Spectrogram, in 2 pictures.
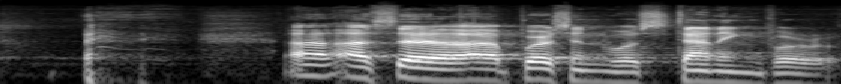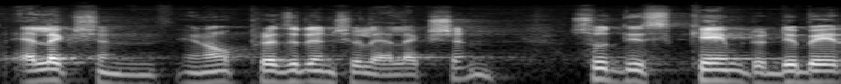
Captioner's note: laughs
